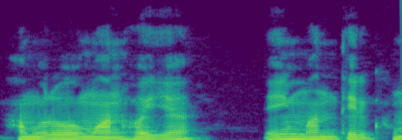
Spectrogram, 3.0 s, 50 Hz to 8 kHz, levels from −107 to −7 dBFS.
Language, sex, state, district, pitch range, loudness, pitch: Maithili, male, Bihar, Saharsa, 115-125 Hz, -23 LUFS, 120 Hz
